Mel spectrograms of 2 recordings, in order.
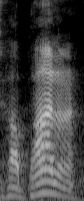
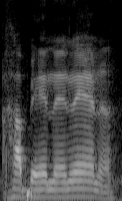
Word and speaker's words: Habana: Havana Hab he says Habana uh love V love says the pronunciation is with a B sound instead of a v sound but it isn't spelled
